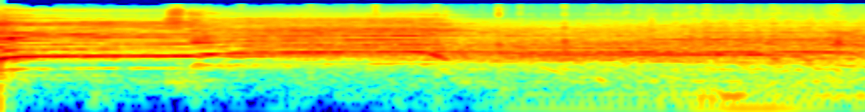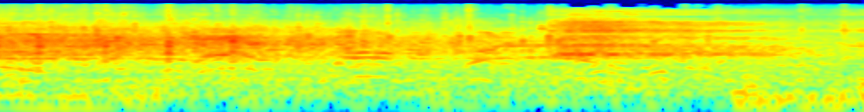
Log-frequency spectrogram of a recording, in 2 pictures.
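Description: Large arena crowd cheering and whooping, with a long high held scream starting right away and another wavering one over the next few seconds, then the cheering and applause fade.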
